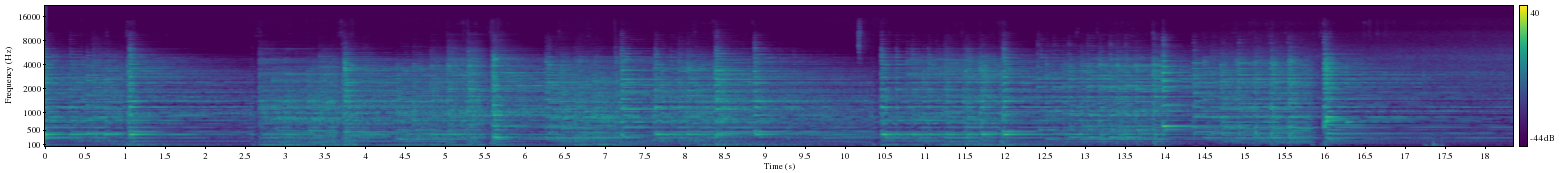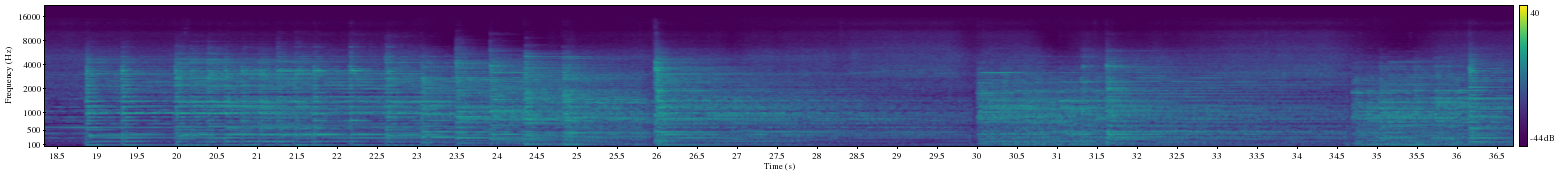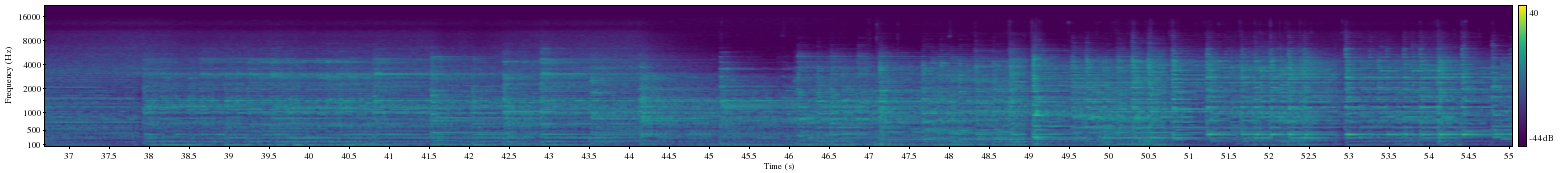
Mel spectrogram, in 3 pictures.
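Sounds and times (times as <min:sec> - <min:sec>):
piano chords ringing: 0:00.0 - 0:55.0.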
